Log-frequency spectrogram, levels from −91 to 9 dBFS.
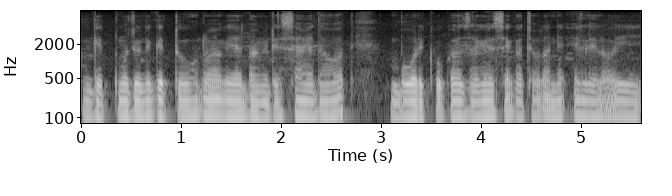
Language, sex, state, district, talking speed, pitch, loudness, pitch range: Chakma, male, Tripura, Dhalai, 215 wpm, 100 Hz, -18 LUFS, 95-105 Hz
